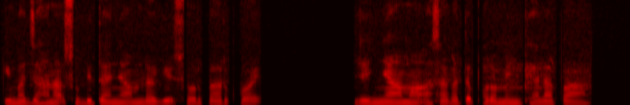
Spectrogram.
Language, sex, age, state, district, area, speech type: Santali, female, 30-45, West Bengal, Dakshin Dinajpur, rural, spontaneous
